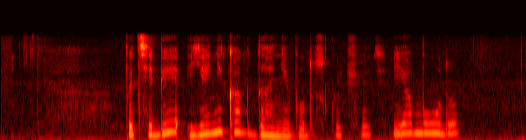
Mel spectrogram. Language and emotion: Russian, sad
